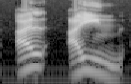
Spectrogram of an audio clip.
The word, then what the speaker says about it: Al Ain: de los últimos cinco partidos perdió dos, empató uno, este, y ahí es donde queda fuera contra el Al Anin, Al no, Al Ain, ahí lo dije bien.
